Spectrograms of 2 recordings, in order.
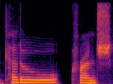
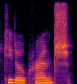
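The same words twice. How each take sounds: First: "Keto" said KEH-toh, drawn out slowly; keto with short E. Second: "Keto" corrected to KEE-toh; keto with long E. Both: Real, not acted. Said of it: "I never know if I'm saying it right".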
